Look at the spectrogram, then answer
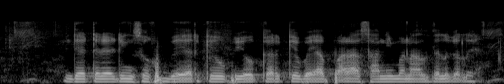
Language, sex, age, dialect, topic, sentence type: Magahi, male, 18-24, Southern, banking, statement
